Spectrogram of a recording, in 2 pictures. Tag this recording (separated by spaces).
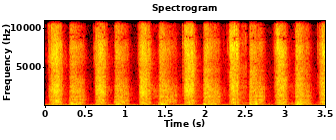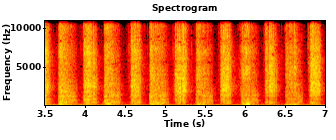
creation cut cutting office paper scissor scissors work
